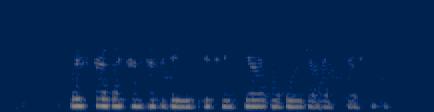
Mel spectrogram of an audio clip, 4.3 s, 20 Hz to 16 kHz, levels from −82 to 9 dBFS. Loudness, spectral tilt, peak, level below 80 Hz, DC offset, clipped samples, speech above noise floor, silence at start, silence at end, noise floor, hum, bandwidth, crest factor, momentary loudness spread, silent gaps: -43 LUFS; -9 dB/octave; -26 dBFS; under -90 dBFS; under 0.1%; under 0.1%; 35 dB; 0.7 s; 0.6 s; -78 dBFS; none; 3.5 kHz; 18 dB; 18 LU; none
